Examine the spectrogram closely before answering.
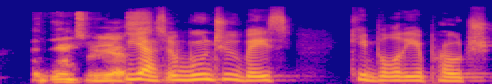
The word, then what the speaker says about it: Ubuntu: your papers on this, like, I believe it's pronounced Ubuntu. Ubuntu, yes.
